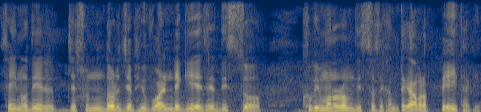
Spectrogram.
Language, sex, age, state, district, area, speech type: Bengali, male, 18-30, West Bengal, Uttar Dinajpur, urban, spontaneous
